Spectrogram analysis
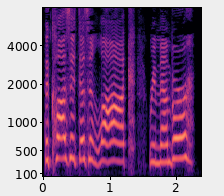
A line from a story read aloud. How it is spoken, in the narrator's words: Chris cried, struggling to hold on to the wriggling dummy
